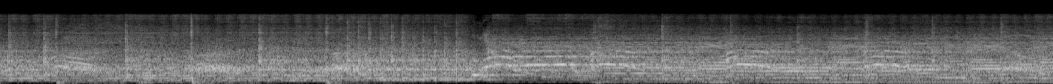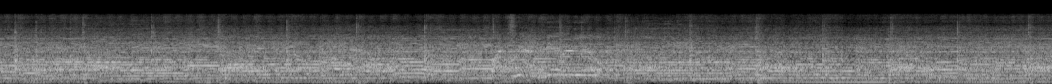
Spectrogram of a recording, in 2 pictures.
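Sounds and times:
electric guitar: 0:00.0 - 0:21.0
live rock band playing: 0:00.0 - 0:21.0
man singing: 0:12.5 - 0:21.0.

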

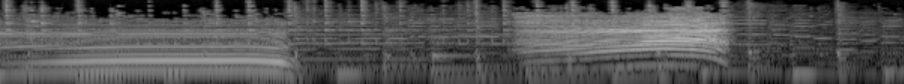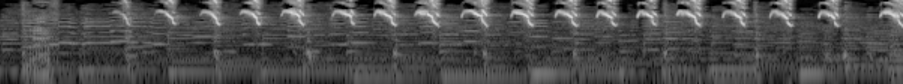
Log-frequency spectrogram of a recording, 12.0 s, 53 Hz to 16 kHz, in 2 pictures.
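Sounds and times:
cow mooing: 0:03.4 - 0:04.9.

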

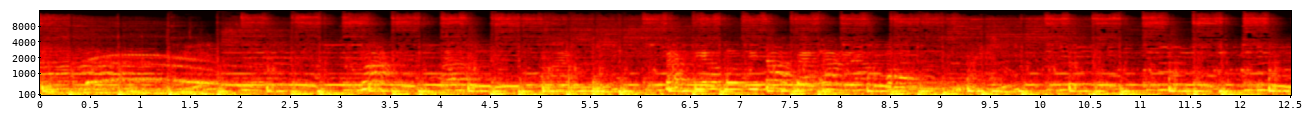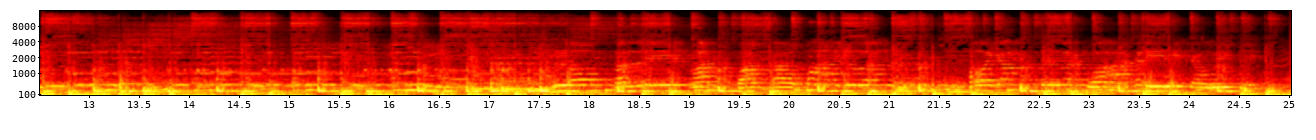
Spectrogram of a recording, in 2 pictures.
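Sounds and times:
person singing: 0:00.0 - 0:09.3, 0:17.4 - 0:25.0
guitar: 0:00.0 - 0:25.0.

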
